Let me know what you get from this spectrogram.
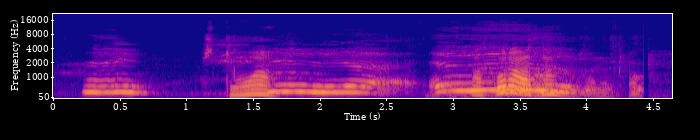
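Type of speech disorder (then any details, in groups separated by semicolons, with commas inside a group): Pseudobulbar dysarthria; cerebral palsy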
